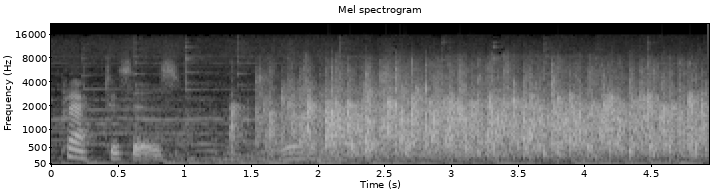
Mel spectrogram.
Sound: audience applauding

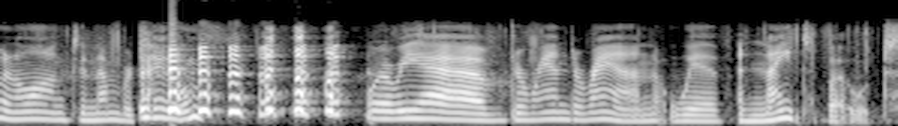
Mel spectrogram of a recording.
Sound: laughs

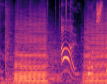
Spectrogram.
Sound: horn bellowing

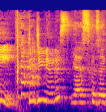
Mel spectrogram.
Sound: laughing

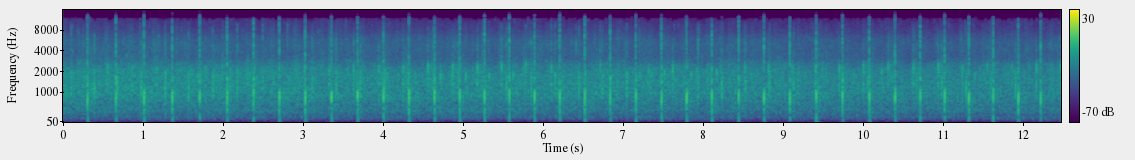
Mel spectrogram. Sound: applause

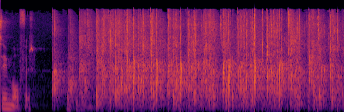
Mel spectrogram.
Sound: applause

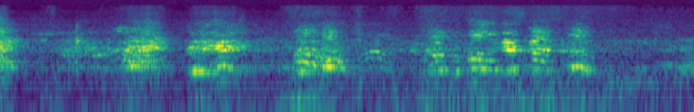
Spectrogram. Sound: crowd chanting/shouting; singing

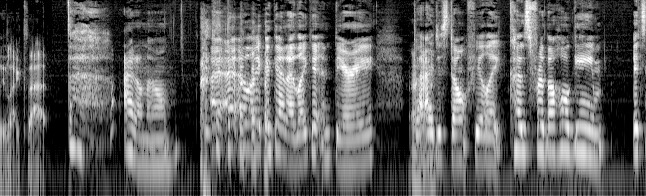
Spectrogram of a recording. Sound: sighs

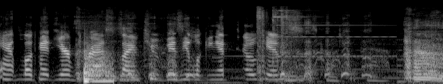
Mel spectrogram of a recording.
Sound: timpani hit; cash register; whomp cough

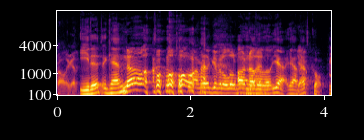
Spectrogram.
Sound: laugh

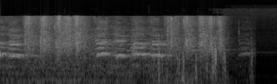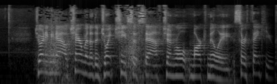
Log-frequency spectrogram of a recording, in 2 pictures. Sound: crew chanting

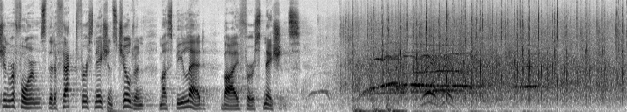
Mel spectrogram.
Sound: cheers & Applause

